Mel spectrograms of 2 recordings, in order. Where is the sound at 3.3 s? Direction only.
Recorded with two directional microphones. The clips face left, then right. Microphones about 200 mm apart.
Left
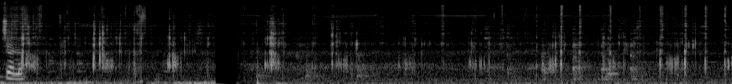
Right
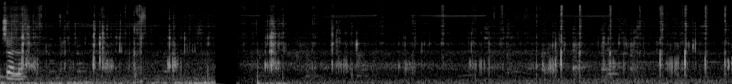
Centre (ahead or behind).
